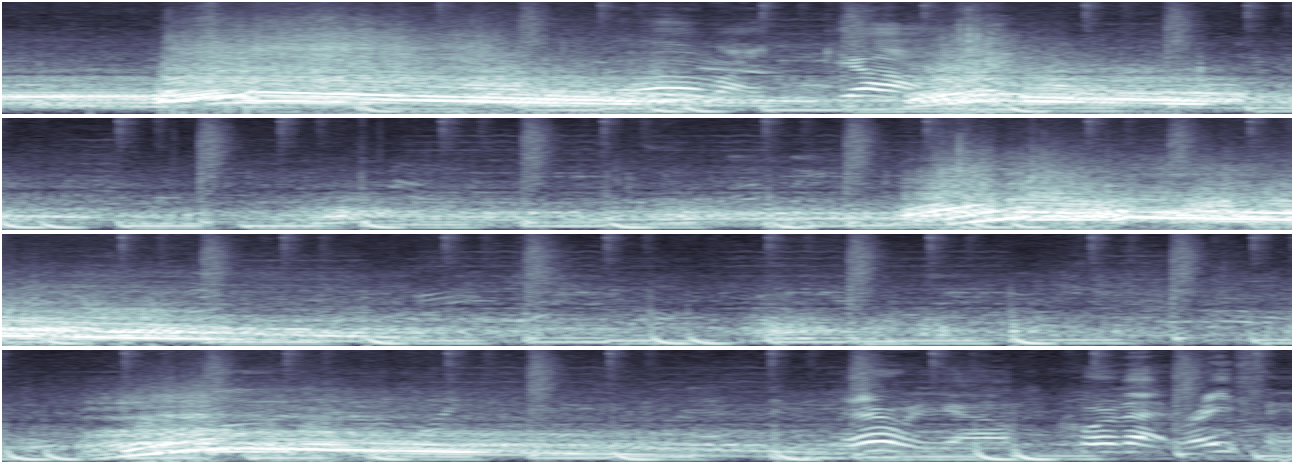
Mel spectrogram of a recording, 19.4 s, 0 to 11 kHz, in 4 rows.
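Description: A Corvette V8 with an aftermarket exhaust being revved four times, each blip rising quickly and then falling back slowly to a lumpy idle; the revs near the start and about 8 seconds in are the loudest.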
